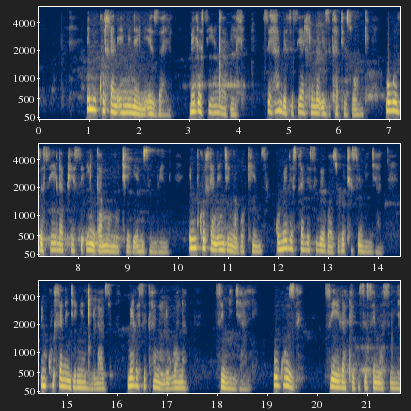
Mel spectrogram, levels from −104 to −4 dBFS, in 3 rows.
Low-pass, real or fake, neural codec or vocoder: 5.4 kHz; real; none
